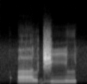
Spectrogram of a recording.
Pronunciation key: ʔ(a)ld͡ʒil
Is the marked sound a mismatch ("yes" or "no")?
no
